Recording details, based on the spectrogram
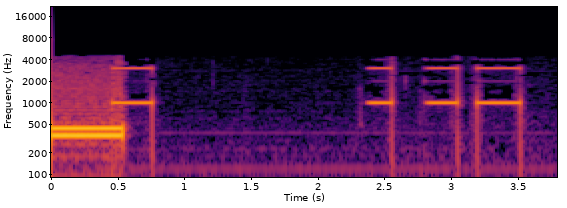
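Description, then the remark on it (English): A few telephone keypad tones from an office phone system dialing 9, then 1, then a number to call a federal building: one short beep, a pause, then three quick dual-tone presses in a row, clear with no talking. “We're sorry for the beeps. That's how our phone system sounds.”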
